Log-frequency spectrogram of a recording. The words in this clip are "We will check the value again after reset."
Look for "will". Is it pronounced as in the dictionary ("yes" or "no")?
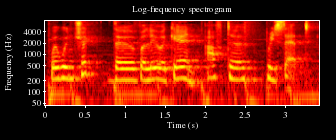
no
